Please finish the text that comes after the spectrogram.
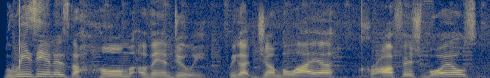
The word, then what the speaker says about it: andouille: We are gonna learn from Jared, the owner, and Brian, the butcher, how to make traditional andouille. Andouille. I've been pronouncing it wrong for years.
